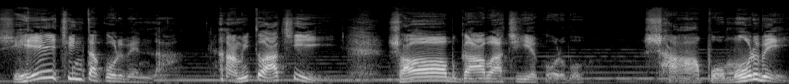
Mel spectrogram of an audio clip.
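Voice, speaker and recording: A man's voice: mid-range voice, sing-song, slow, long pauses, fairly bright tone, soft background music. A man voicing a bossy, scheming site manager in a cartoon, fawning or scolding. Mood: fawning, reassuring. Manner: obsequious to superiors, scolding to workers. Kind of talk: cartoon voice acting.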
